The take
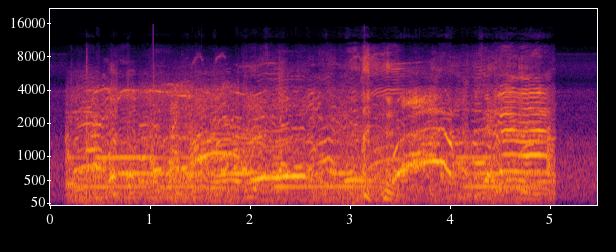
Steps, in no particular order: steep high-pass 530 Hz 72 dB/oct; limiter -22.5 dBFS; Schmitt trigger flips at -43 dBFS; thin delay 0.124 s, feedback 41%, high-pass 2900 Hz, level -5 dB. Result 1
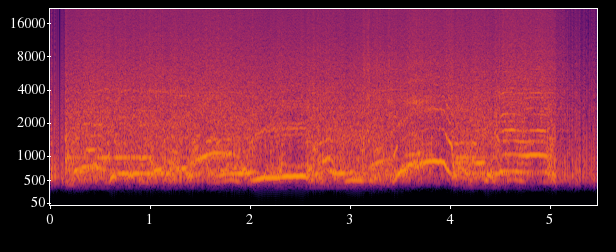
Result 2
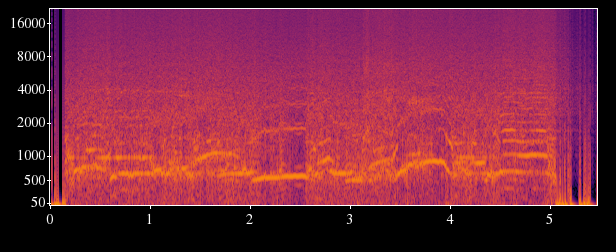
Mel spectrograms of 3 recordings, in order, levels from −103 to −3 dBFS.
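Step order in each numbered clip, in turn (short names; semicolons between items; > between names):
Schmitt trigger > thin delay > limiter > steep high-pass; steep high-pass > limiter > Schmitt trigger > thin delay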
